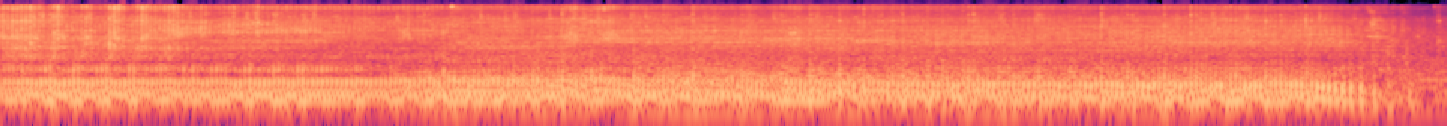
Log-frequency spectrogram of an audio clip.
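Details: Brush cutter two-stroke previously hard to start from flooding due to stuck gasoline: high, buzzy note holding steady at high revs with no sputtering or bogging, then dropping off; engine running properly.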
